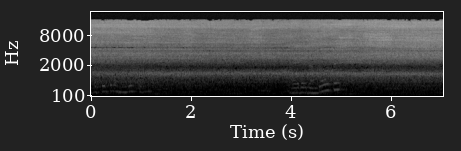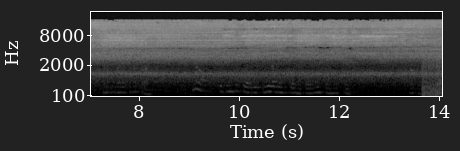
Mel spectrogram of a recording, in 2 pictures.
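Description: Faint steady hiss with a faint, indistinct voice wavering underneath it.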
